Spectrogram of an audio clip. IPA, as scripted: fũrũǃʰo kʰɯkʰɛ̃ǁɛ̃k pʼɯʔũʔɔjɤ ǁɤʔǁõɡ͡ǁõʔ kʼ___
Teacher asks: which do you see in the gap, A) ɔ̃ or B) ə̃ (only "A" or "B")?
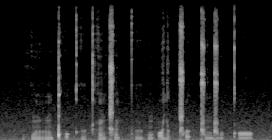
A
